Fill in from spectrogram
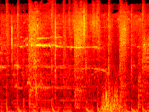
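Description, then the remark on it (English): A dog's plush rooster toy, her fourth one, clucks loudly, a busy run of rapid, squawky bursts and squeaky tones lasting the whole stretch, with no talking. “The story behind this rooster is, this is like her fourth one.”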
